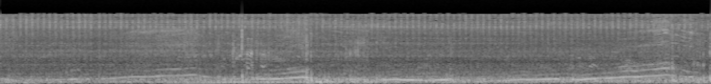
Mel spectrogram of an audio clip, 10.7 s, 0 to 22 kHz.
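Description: Off-road 4x4's engine revving up and easing off several times as it is driven over rough dirt terrain, the pitch climbing in long pulls and dropping back between them.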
